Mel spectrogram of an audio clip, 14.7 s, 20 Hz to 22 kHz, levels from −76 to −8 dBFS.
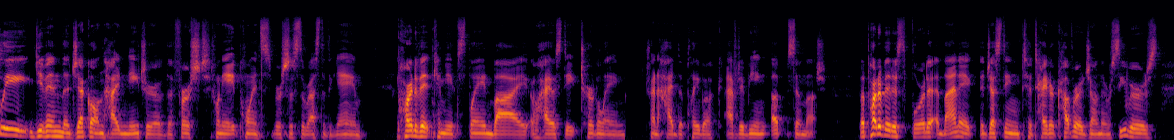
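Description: At 13.62 s, right after "adjusting to tighter coverage", the speech drops into a block of digital silence about 5.3 ms long. The output briefly went silent, which fits a 256-sample buffer that wasn't filled in time. The cut has no fade in or out, so the hole is too short to hear and comes across as a tick or dip. A flat floor with hard edges sets it apart from a fading level dip.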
